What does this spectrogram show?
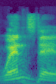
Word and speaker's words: Wednesday: that's how they teach kids how to spell wednesday is saying pronounce it wed knows wednesday english language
